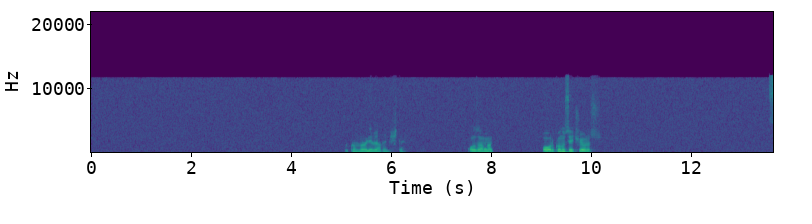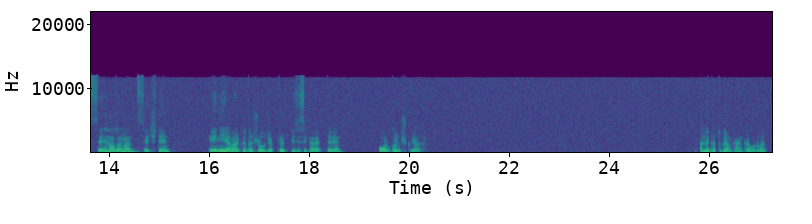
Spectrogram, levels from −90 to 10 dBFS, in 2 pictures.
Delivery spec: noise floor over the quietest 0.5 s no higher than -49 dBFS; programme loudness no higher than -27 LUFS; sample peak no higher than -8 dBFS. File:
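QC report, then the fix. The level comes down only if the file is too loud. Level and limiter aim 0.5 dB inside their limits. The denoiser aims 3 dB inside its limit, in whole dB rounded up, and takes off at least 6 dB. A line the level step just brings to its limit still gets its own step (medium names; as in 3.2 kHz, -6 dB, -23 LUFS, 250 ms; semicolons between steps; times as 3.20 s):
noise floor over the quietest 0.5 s -54 dBFS: pass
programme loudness -28.5 LUFS: pass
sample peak -10.5 dBFS: pass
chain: none needed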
